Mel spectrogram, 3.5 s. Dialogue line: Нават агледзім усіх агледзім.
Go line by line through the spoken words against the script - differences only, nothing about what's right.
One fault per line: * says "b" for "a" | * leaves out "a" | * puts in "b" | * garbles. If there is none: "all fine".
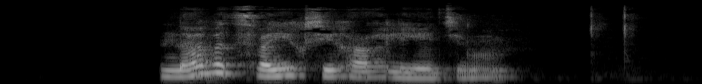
* says "сваіх" for "агледзім"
